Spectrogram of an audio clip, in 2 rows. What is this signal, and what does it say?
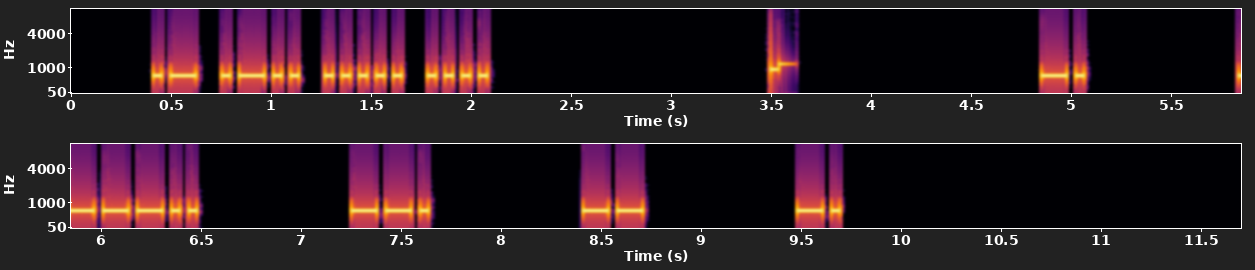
Morse code, heard as a keyed tone, about 28 wpm, spaced as for 13 wpm, 700 Hz. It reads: AL5H N8GMN
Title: USA Call Signs - 6x Character Spacing - 28wpm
